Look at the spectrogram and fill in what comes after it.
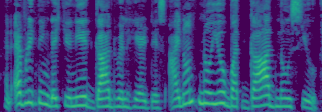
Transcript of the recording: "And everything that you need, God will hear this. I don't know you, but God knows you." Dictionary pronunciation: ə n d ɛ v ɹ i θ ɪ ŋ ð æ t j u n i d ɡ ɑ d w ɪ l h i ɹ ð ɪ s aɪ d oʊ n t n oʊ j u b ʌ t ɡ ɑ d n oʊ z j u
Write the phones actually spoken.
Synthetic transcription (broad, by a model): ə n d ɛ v ɹ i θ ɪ ŋ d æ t j u n i d ɡ ɑ d w ɪ l h i ɹ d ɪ s aɪ d oʊ n t n oʊ j u b ʌ t ɡ ɑ d n oʊ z j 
